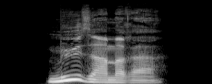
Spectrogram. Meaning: inflection of mühsam: 1. strong/mixed nominative masculine singular comparative degree 2. strong genitive/dative feminine singular comparative degree 3. strong genitive plural comparative degree
- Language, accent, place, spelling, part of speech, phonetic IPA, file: German, Germany, Berlin, mühsamerer, adjective, [ˈmyːzaːməʁɐ], De-mühsamerer.ogg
